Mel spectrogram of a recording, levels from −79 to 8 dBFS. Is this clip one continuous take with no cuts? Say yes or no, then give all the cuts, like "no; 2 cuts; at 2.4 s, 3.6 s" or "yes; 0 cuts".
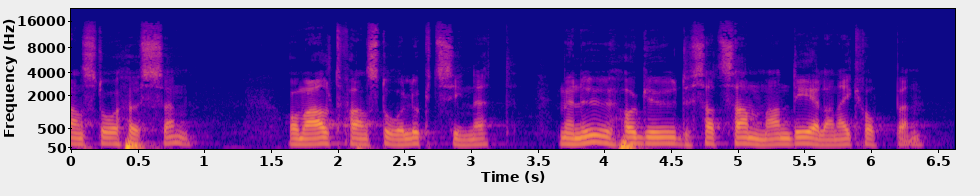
no; 2 cuts; at 2.0 s, 3.5 s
